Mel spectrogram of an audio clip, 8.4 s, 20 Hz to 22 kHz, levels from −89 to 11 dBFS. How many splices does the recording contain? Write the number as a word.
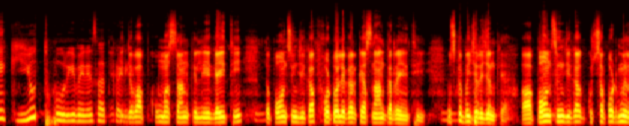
two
